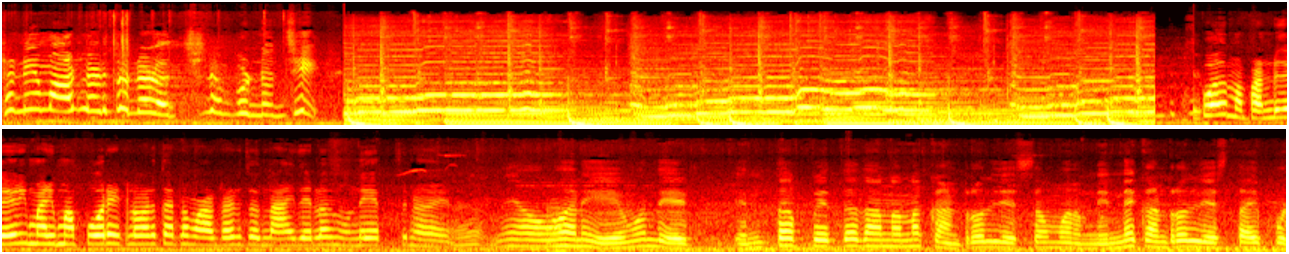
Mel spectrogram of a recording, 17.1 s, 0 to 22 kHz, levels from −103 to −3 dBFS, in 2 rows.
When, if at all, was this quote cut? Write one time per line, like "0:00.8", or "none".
0:07.9

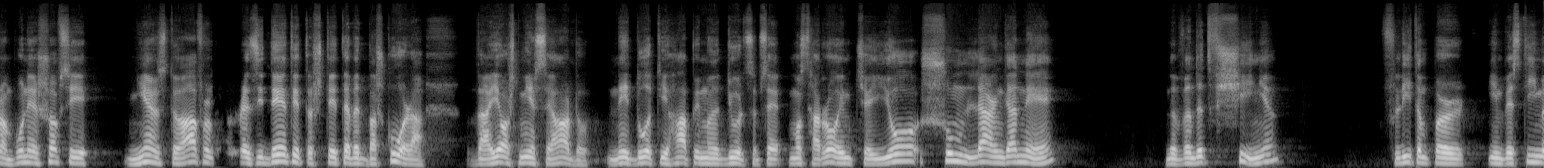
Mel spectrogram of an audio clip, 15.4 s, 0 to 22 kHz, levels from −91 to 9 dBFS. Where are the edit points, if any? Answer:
none

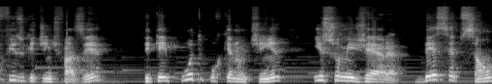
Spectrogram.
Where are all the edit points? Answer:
none

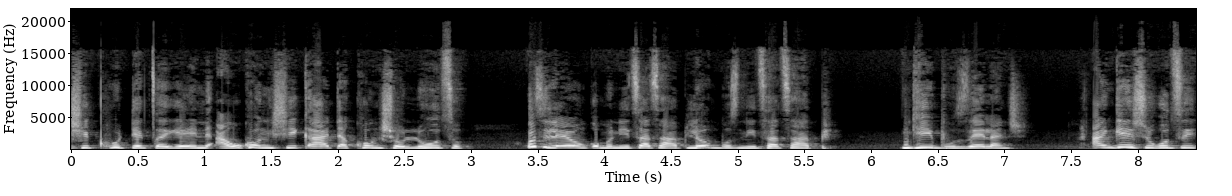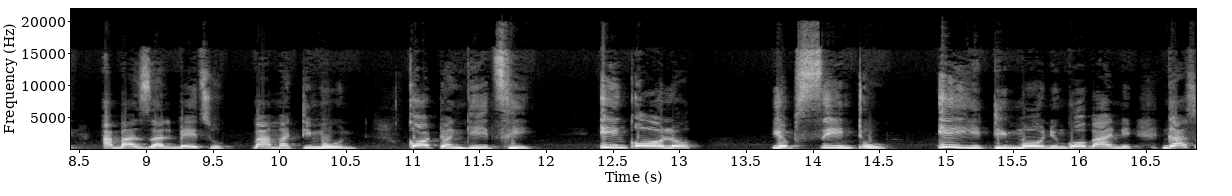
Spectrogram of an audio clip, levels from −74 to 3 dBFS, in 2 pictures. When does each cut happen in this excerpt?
none

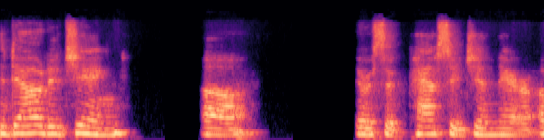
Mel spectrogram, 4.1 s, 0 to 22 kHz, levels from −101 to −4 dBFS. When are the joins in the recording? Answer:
none

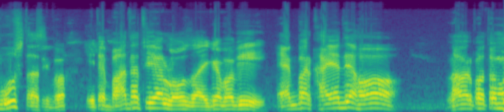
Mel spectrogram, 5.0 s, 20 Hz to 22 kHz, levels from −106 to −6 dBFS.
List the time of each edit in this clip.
0:02.7

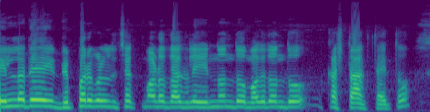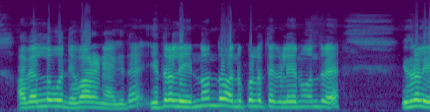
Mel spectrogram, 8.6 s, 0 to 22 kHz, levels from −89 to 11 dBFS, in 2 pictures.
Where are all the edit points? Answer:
none

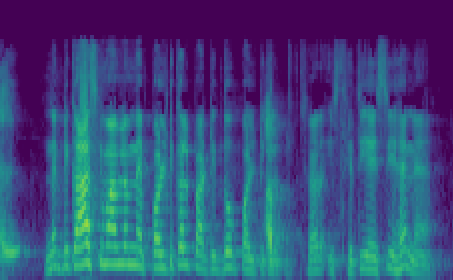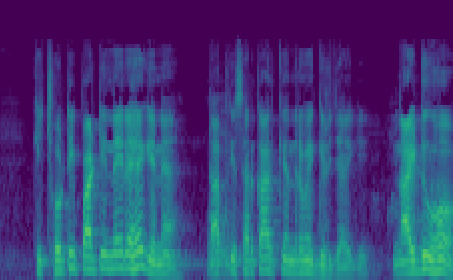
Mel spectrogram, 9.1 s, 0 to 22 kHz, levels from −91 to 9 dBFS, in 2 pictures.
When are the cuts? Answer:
0:02.9

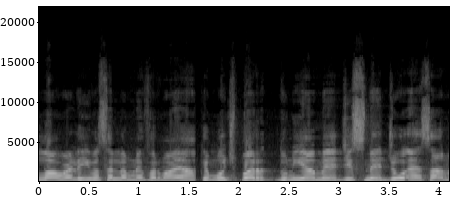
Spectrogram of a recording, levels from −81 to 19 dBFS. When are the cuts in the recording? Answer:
0:01.6

